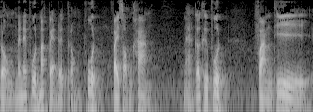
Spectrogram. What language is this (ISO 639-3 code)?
tha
